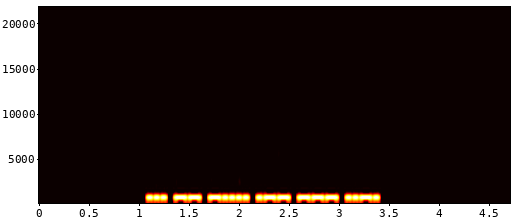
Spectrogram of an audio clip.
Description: Morse code, heard as a keyed tone, about 34 wpm, 700 Hz. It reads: SM6WOF
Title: DXCC-100 Call Signs - 6 Characters - 35wpm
